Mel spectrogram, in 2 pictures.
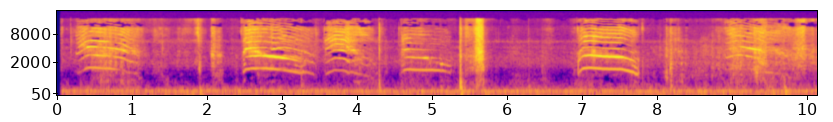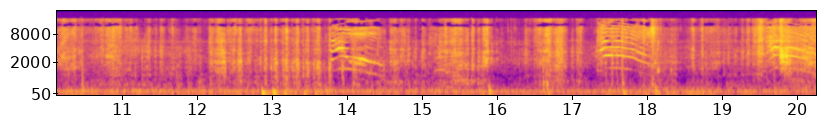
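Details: Baby kittens of an outdoor mother cat named Pom Pom, meowing in thin high falling mews, several in short clusters, over a steady low hum and light handling noise.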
